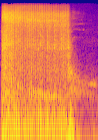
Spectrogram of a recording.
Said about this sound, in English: Are you ready? Oh yeah. Page turn noise.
